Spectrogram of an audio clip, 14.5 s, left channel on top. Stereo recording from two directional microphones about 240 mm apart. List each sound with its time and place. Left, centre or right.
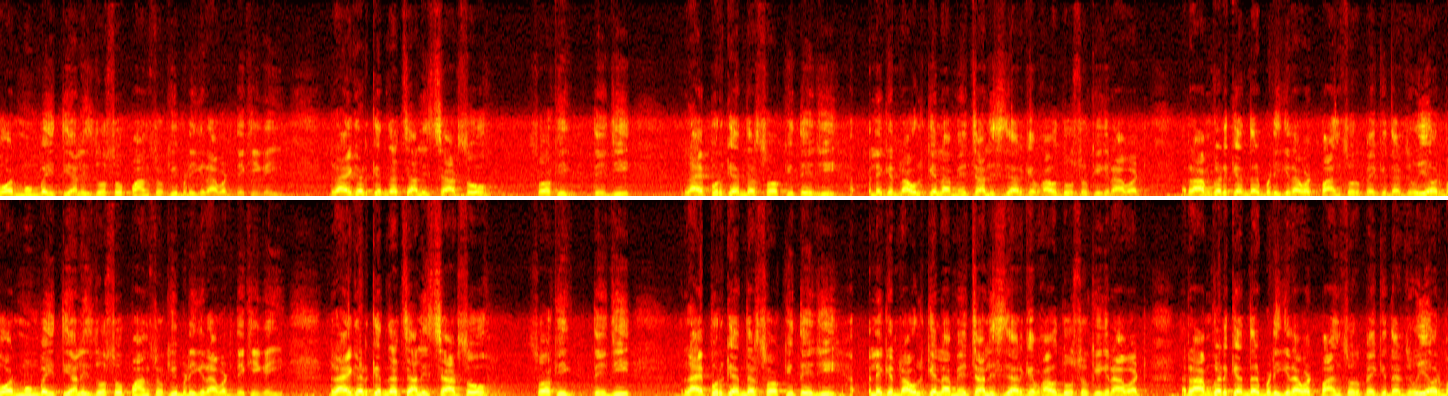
0.0 s a man's voice: right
